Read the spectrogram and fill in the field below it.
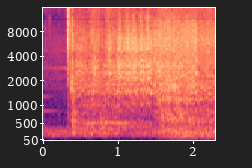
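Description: A truck engine cranks and catches after a brief moment as three teens in Hardin County work to get their truck going, then settles into a steady, rough rumble with a broad roar continuing to the end. No one speaks.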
